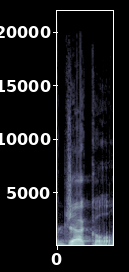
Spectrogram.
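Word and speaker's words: Zi:Kill: favorite j-rock bands called Z I kill or Jekyll as some pronounce it which come to think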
